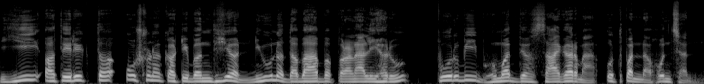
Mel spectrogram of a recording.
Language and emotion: Nepali, neutral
